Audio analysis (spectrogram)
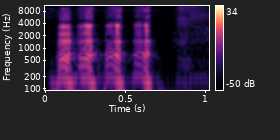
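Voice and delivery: short high laugh. Real, not acted. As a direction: laugh at the joke. Laughing at the mate Joe story.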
